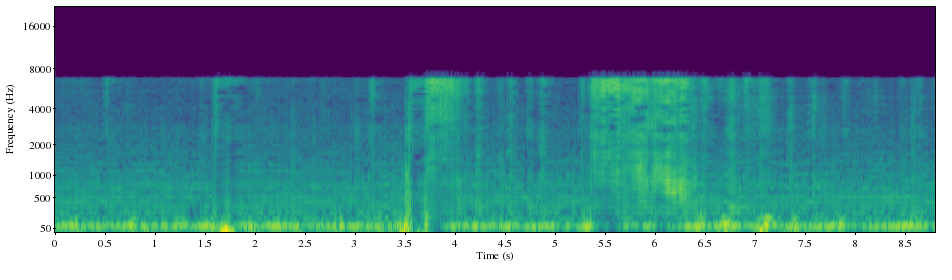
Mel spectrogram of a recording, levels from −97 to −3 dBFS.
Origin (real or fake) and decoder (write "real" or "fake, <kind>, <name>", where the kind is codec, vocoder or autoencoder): fake, vocoder, BigVGAN v2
